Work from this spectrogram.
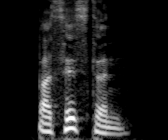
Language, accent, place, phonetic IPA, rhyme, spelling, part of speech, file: German, Germany, Berlin, [baˈsɪstn̩], -ɪstn̩, Bassisten, noun, De-Bassisten.ogg
- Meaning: inflection of Bassist: 1. genitive/dative/accusative singular 2. nominative/genitive/dative/accusative plural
